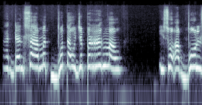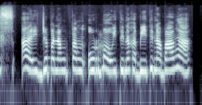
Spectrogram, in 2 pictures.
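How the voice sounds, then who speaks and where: Sceptical village woman, high voice, Ilocano accent, comic radio serial. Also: normal speed, fairly bright tone, no room sound. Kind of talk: radio drama comedy acting.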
